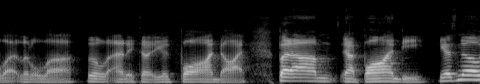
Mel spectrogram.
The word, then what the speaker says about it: Bondi: pronounced, it's called Bondi. Bondi, not Bondi.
